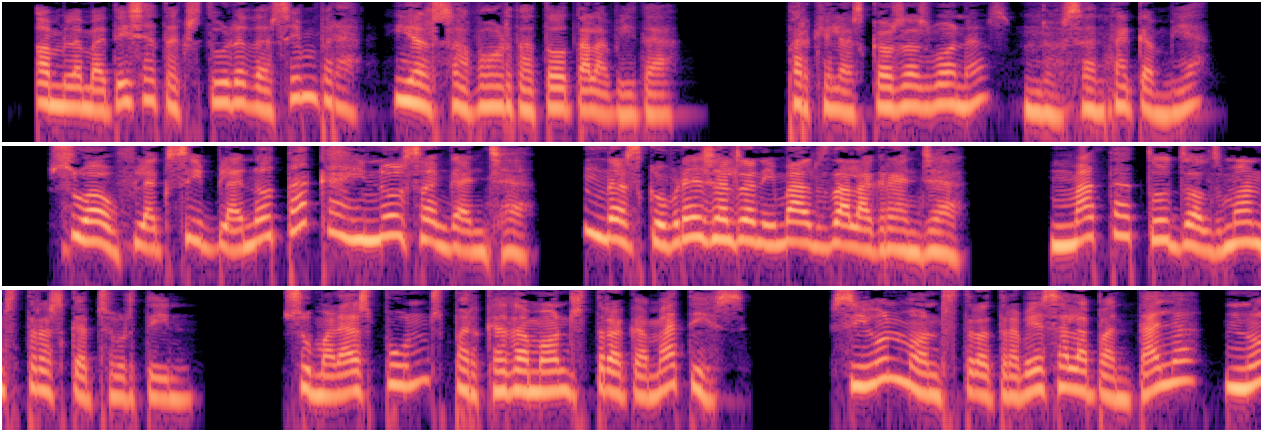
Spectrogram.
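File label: Spanish, female, Catalan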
